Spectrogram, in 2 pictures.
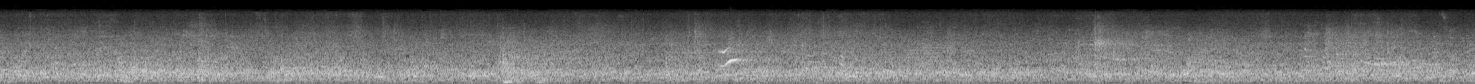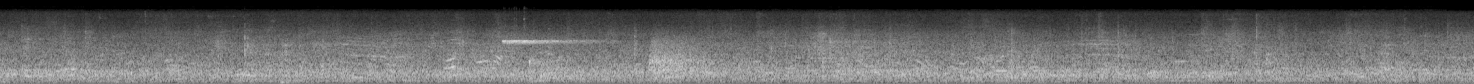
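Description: A young man stamps and slides his bare feet on a hard floor.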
